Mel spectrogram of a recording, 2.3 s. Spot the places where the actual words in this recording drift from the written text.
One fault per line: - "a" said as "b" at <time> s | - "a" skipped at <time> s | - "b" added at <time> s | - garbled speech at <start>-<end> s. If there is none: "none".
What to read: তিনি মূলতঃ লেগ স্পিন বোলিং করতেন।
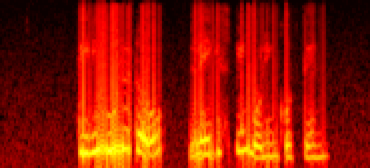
none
